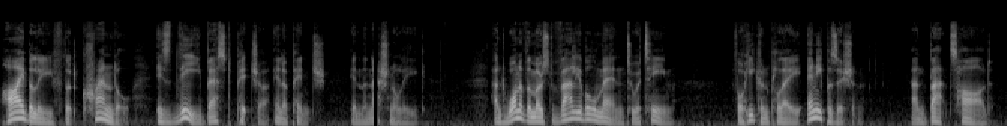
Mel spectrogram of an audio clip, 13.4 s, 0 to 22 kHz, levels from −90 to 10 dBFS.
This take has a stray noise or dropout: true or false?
true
